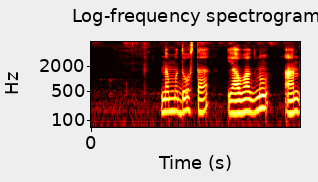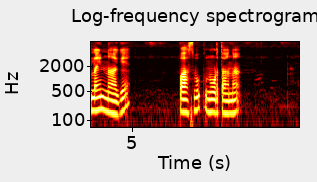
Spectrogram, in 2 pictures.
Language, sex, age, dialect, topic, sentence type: Kannada, female, 18-24, Northeastern, banking, statement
